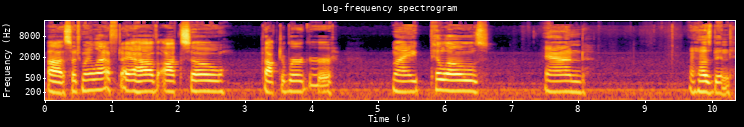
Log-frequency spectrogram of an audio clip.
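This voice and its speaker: A woman's voice: medium pitch, flat delivery, drawn-out words, long pauses, darkish tone, a little hiss or hum. A young woman vlogger with a sick, stuffy voice, chatting casually as she reads old journal answers aloud and comments on each one with lots of fillers. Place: small bedroom in an apartment.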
